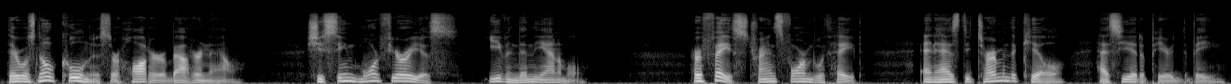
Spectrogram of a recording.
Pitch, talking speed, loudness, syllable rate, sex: 110 Hz, 160 wpm, -20 LUFS, 5.2 syllables/s, male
